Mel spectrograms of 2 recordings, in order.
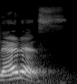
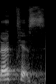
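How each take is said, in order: First: American accent, with a soft flapped t sound. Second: British accent, with a crisp clear t sound. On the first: "미국식 영어에서는 lettuce. 트가 연음화 되거든요" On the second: "영국인들은 lettuce 이렇게 발음하죠"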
